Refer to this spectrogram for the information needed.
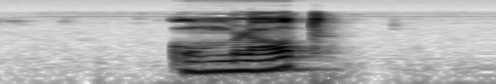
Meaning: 1. umlaut 2. one of the German letters ä, ö, ü (capital letters: Ä, Ö, Ü) and the diphthong äu (capital: Äu) produced by placing the diacritical mark (◌̈) over the vowels a, o, and u
- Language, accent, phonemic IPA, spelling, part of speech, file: German, Austria, /ˈʊmˌlaʊ̯t/, Umlaut, noun, De-at-Umlaut.ogg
